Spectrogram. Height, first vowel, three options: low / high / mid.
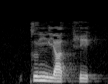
high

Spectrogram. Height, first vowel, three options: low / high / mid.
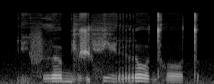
high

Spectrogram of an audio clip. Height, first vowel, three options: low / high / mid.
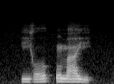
mid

